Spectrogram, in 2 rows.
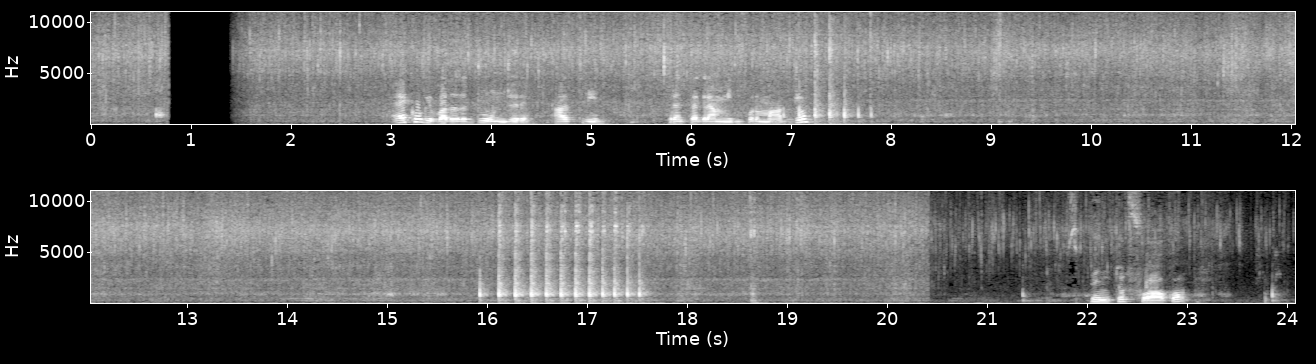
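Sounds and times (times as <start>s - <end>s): food sizzling in a frying pan: 0.0s - 0.8s, 1.4s - 24.0s
wooden spoon stirring: 6.9s - 20.4s, 21.0s - 24.0s.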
